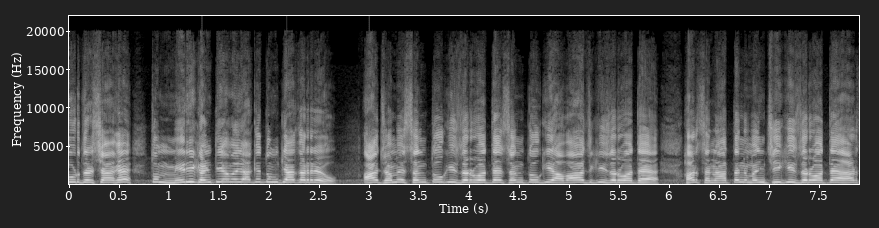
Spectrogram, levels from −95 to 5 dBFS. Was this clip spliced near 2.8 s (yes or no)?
yes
